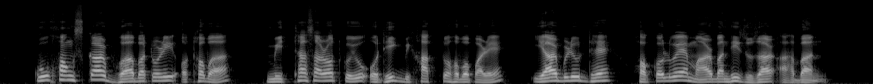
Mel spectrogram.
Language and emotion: Assamese, neutral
